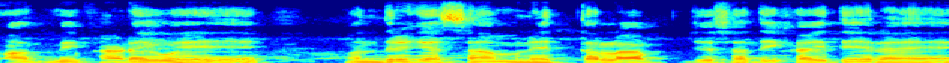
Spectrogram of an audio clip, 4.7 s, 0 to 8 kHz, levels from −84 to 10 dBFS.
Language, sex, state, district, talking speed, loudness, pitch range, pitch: Hindi, male, Gujarat, Valsad, 165 wpm, -16 LUFS, 130-150 Hz, 140 Hz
